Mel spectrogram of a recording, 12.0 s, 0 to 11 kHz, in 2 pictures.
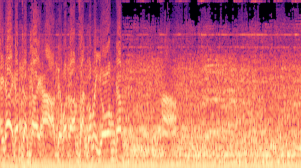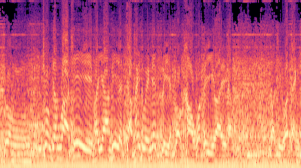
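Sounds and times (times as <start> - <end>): man speaking: 0.0 - 2.5, 6.0 - 10.7, 11.4 - 12.0
stadium crowd hubbub: 0.0 - 12.0.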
